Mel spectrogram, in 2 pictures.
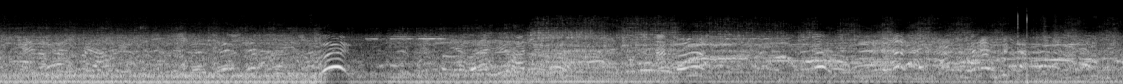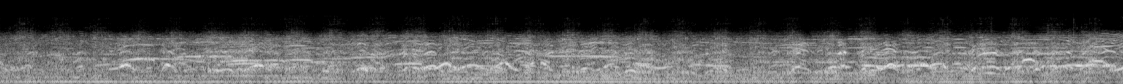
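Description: A large crowd of young men cheers and shouts loudly outdoors.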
